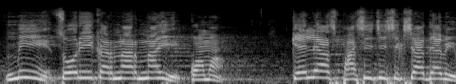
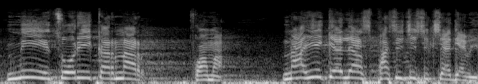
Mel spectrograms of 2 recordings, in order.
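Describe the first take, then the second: First: The pause comes after नाही. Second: The pause comes before नाही.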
